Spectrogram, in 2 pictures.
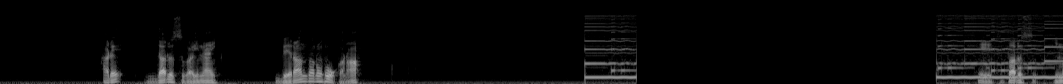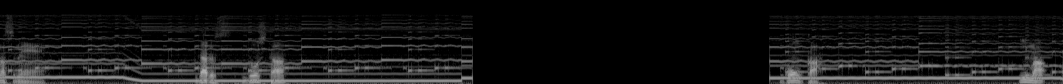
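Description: At 6.36 s and again at 15.36 s, rebuffering stalls insert silences of 3.0 s and 2.97 s. Playback resumes exactly where it stopped, shown as flat, empty gaps in the waveform and spectrogram.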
